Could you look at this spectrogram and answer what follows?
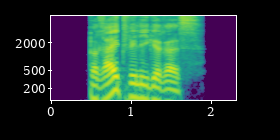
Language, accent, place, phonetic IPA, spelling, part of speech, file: German, Germany, Berlin, [bəˈʁaɪ̯tˌvɪlɪɡəʁəs], bereitwilligeres, adjective, De-bereitwilligeres.ogg
- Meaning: strong/mixed nominative/accusative neuter singular comparative degree of bereitwillig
